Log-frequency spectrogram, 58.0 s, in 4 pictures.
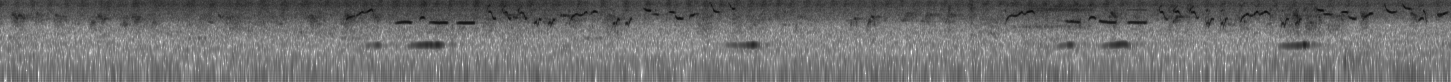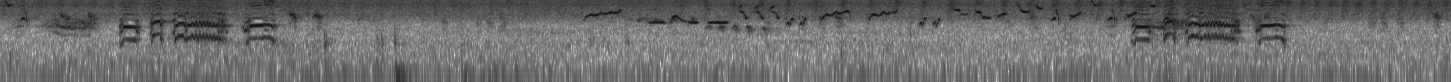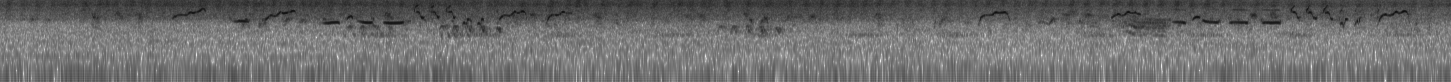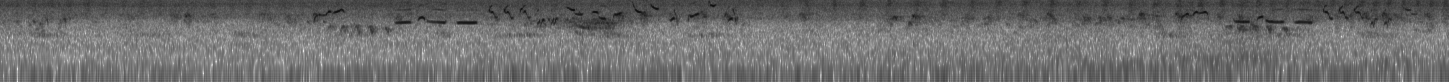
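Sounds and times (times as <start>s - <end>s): birds chirping: 0.0s - 58.0s
steady high hiss: 0.0s - 58.0s
lower bird call: 2.2s - 27.6s, 46.4s - 58.0s.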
